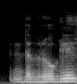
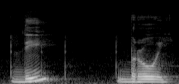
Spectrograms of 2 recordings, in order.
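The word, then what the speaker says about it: de Broglie: हमने ऐसा देखा था, द ब्रोगली जो है ना उसको हम बोलते हैं दी ब्रोई, प्रोनाउंसिएशन उसका दी ब्रोई होता है। ओके, वैसे जनरली आपने सुना होगा दी ब्रोगली, बट इट इज दी ब्रोई।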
